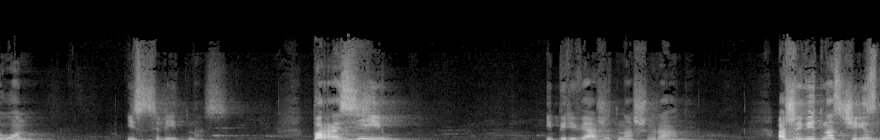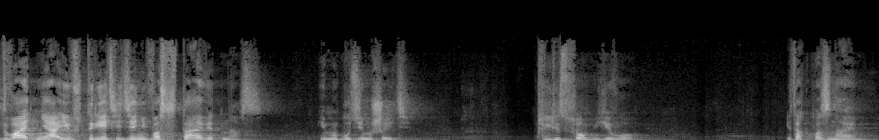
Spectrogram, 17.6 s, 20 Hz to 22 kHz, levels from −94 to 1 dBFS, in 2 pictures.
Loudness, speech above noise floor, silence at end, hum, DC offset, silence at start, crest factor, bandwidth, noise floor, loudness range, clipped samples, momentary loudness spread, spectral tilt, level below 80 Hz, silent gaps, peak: -25 LUFS; 42 dB; 0.1 s; none; under 0.1%; 0 s; 26 dB; 16.5 kHz; -68 dBFS; 14 LU; under 0.1%; 20 LU; -2 dB/octave; -76 dBFS; none; -2 dBFS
